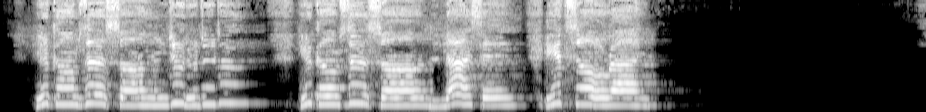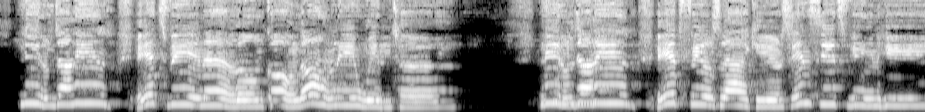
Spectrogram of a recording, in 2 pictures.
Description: vocals

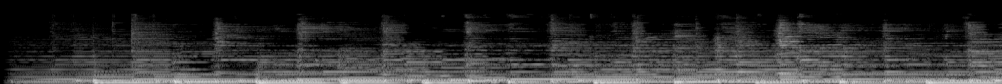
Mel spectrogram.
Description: accomp

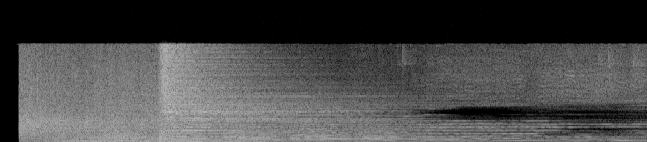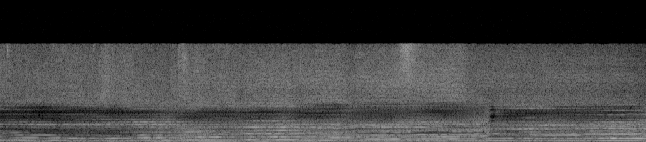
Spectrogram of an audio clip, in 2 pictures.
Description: accomp

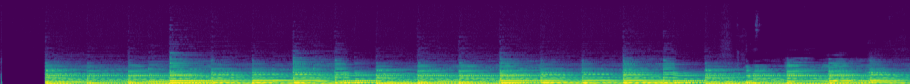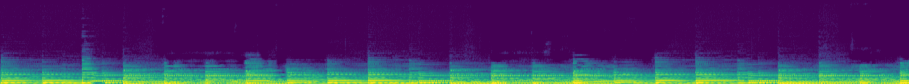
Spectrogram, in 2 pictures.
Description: accompaniment

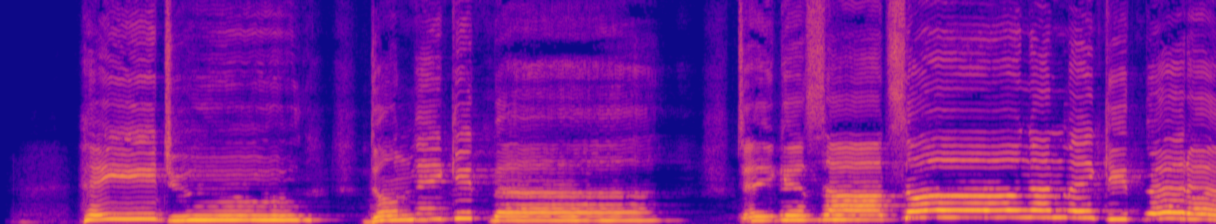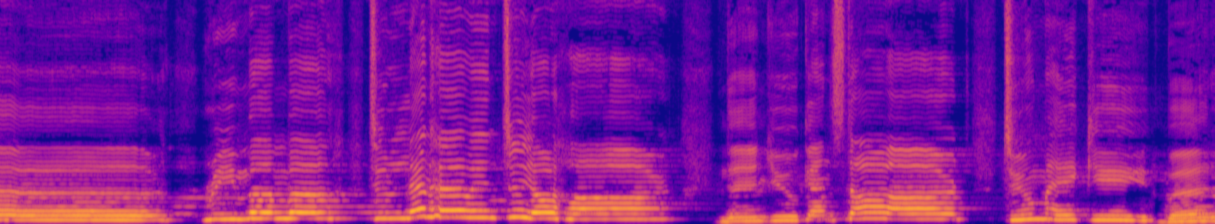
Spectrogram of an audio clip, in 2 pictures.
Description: vocal

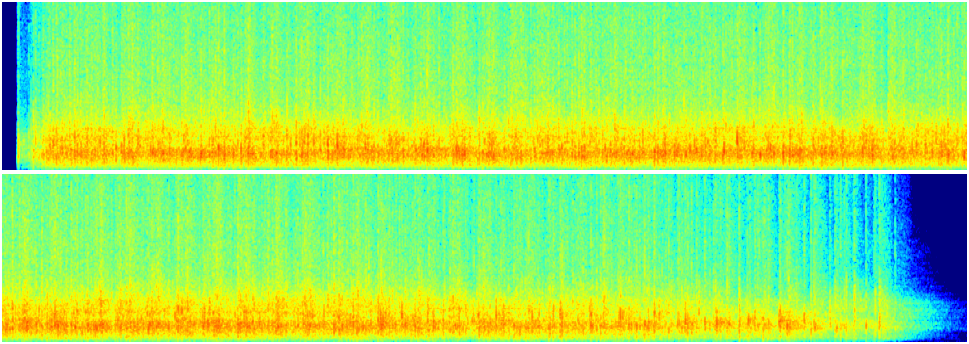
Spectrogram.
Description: applause; Reverb; NormalizeIR

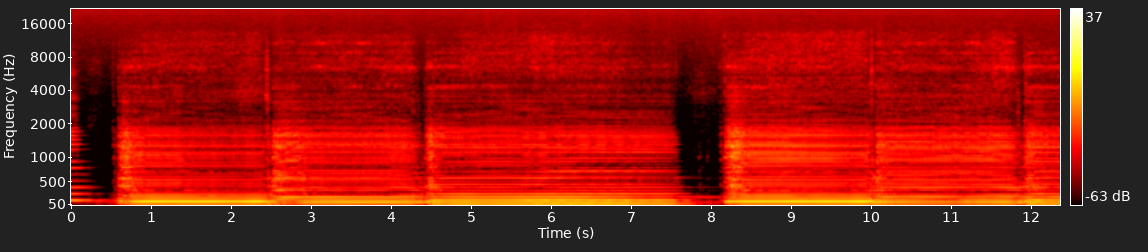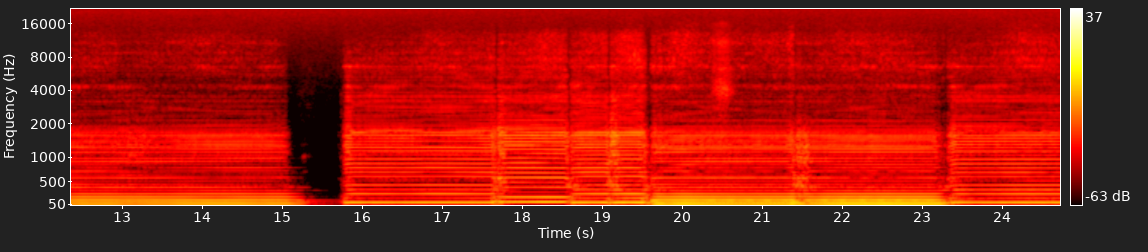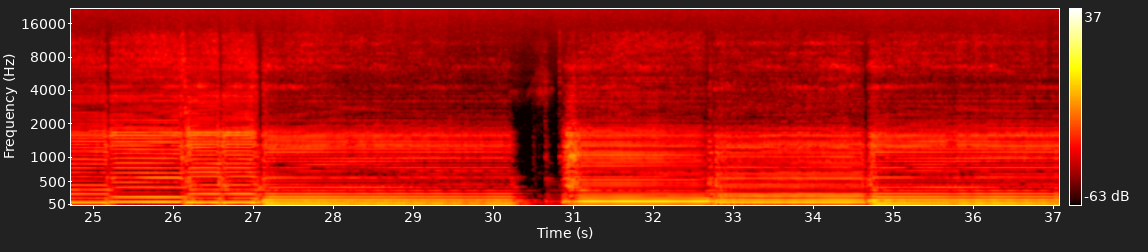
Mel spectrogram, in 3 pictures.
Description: Bass

